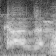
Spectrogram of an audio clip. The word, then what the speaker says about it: Chasm: Sì, Chasm, si pronuncia Chasm.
